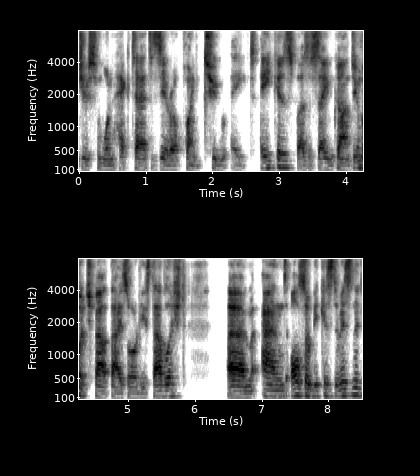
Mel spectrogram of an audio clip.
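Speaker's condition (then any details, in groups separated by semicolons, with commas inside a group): No condition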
